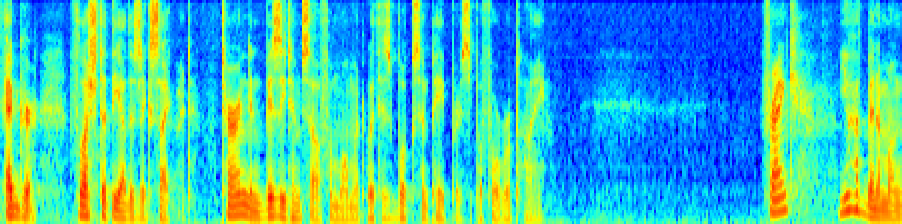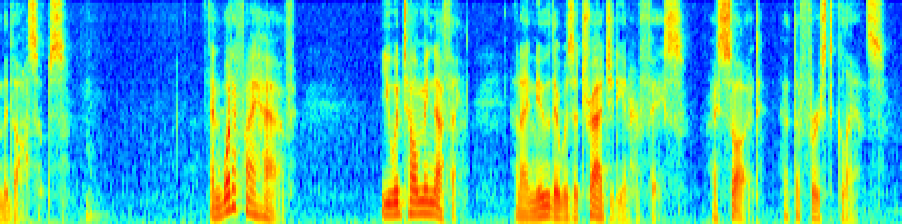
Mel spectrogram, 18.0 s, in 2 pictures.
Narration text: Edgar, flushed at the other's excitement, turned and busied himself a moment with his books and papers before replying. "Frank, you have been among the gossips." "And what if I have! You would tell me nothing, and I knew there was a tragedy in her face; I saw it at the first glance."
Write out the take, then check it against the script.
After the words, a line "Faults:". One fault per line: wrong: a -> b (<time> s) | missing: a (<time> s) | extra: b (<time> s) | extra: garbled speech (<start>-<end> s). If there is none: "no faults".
Edgar, flushed at the other's excitement, turned and busied himself a moment with his books and papers before replying. "Frank, you have been among the gossips." "And what if I have! You would tell me nothing, and I knew there was a tragedy in her face; I saw it at the first glance."
Faults:
no faults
